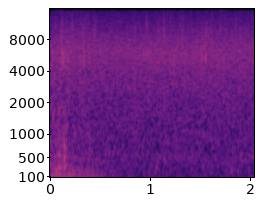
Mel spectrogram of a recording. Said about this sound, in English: I guess it's raining here right now, which is neat.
